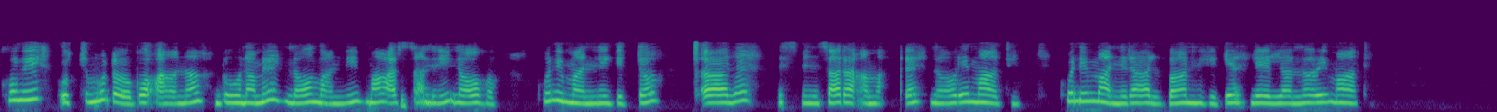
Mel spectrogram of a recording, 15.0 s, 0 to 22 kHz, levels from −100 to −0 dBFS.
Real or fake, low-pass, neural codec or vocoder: fake; 5.4 kHz; codec, 24 kHz, 1 kbps, SNAC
